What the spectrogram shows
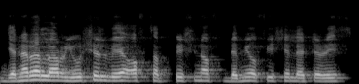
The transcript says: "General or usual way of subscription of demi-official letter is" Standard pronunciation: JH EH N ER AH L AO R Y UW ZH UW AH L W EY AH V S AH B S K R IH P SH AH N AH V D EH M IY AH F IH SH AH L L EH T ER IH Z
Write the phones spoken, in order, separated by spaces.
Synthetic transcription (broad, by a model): JH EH N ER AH L AO R Y UW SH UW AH L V EY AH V S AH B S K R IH SH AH N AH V D EH M IY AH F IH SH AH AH L EH T ER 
